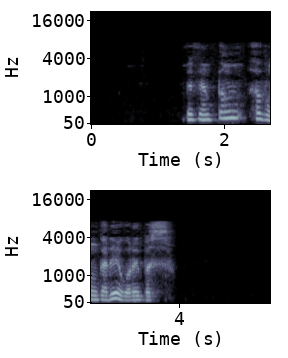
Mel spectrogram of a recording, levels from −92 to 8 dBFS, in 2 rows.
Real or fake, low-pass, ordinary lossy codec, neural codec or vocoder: fake; 7.2 kHz; AAC, 32 kbps; vocoder, 44.1 kHz, 80 mel bands, Vocos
